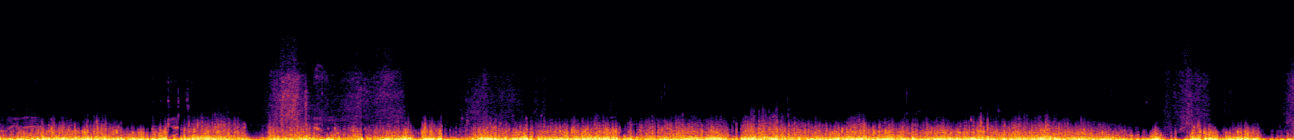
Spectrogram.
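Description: Wind buffeting the microphone: a steady, loud rumbling rush, with a few gusts of brighter hiss.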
